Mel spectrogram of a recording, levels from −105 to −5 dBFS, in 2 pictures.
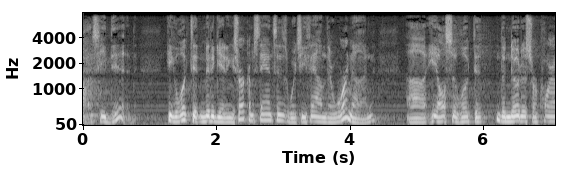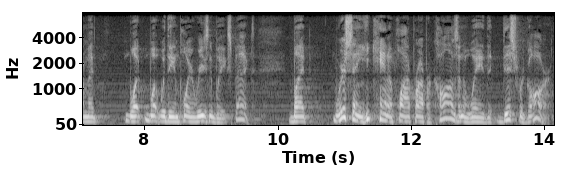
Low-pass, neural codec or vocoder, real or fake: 7.2 kHz; none; real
